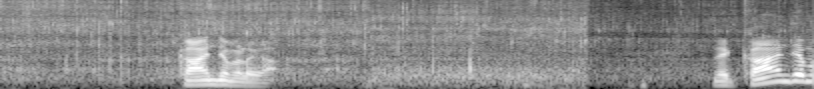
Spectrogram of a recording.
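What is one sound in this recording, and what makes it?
Oil sizzles and bubbles in a pot.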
